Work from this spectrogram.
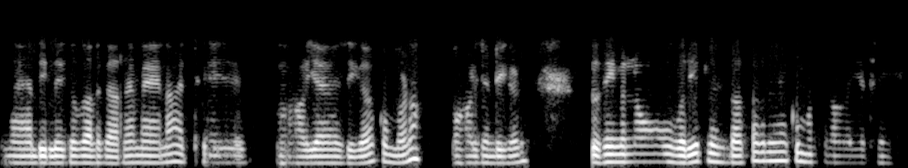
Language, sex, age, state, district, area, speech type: Punjabi, male, 18-30, Punjab, Mohali, rural, conversation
